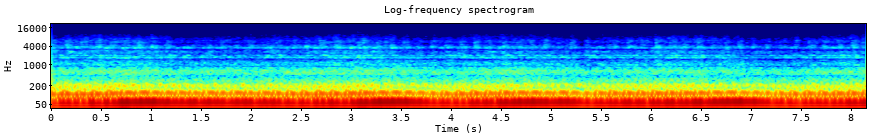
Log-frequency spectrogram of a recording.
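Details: Ford Mustang with a rebuilt A9L mass air flow ECU (E9ZF-12A650-AA) on test after a no-start: a deep, even V8 rumble with no stumbles or surging. Normal idle.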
